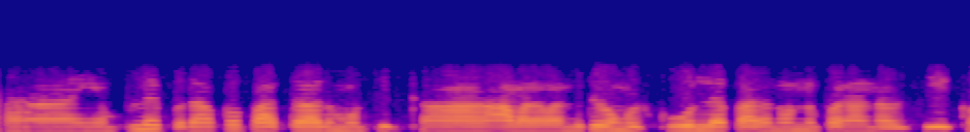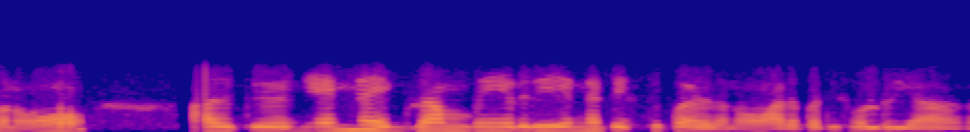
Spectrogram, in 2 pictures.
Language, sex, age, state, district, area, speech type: Tamil, female, 45-60, Tamil Nadu, Pudukkottai, rural, conversation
